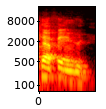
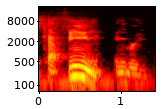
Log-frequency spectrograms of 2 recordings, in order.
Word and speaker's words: Caffeine and Green: you It's not Cafe and Green. It's Caffeine and Green because I always say it wrong every single time.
